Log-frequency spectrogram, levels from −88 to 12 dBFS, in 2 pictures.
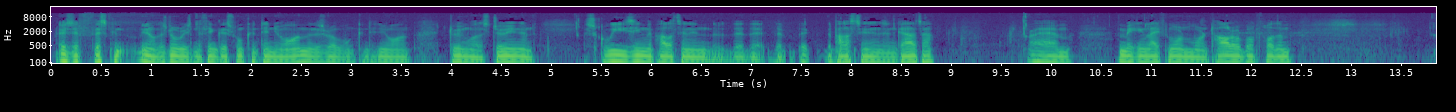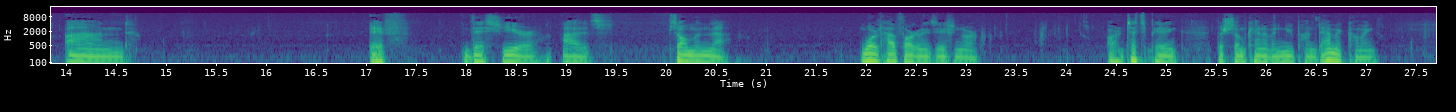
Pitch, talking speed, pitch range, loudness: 90 Hz, 145 wpm, 85-100 Hz, -20 LUFS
